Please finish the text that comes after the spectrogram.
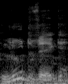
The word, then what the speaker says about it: Ludwig: to be playing the castles of Mad King ludvig as I learned the pronunciation today from bezier games so one thing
